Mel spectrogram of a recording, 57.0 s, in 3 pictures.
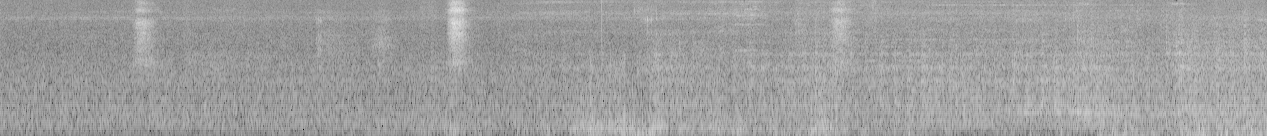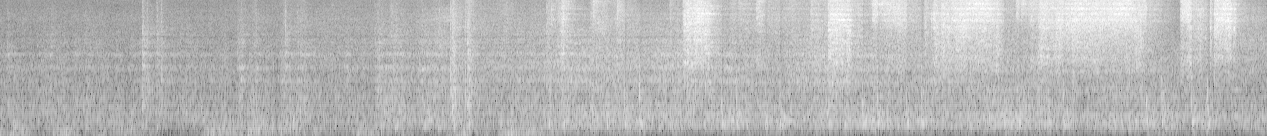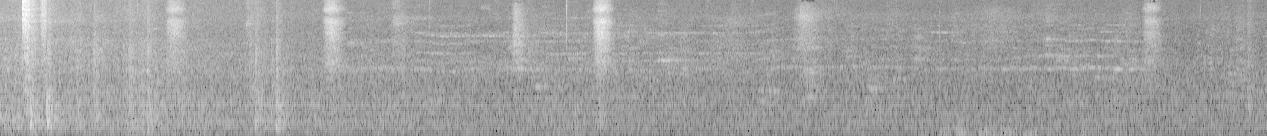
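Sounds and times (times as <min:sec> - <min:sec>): train wheels clacking over rail joints: 0:26.8 - 0:37.7, 0:38.3 - 0:40.9.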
